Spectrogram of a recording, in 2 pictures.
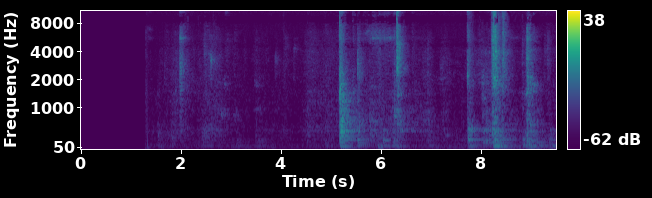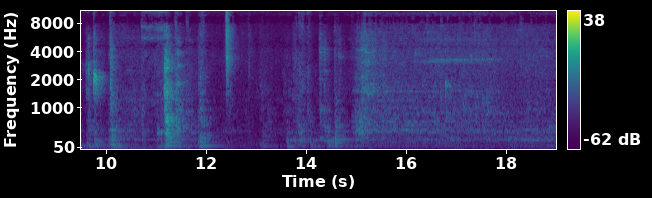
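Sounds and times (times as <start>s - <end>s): objects knocking and clattering: 7.7s - 12.4s.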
